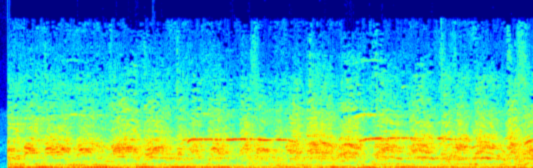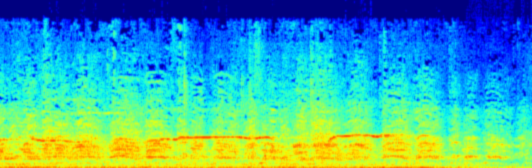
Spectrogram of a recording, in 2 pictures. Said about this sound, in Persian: در خیابان جمال‌زاده تهران معترضان زیادی امروز شعارهایی می‌دادند. اگر ویدیوش آماده هست می‌تونیم صدای اون رو بشنویم.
